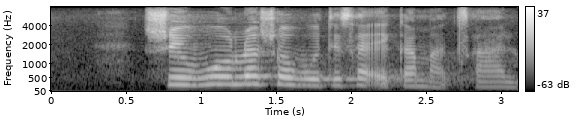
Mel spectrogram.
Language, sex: Tsonga, female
